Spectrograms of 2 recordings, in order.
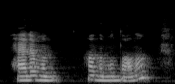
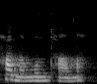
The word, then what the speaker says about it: Hannah Montana: That's not how you pronounce her name. Hannah Montana. We would say Hannah Montana in Norwegian, but that's Hannah Montana.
